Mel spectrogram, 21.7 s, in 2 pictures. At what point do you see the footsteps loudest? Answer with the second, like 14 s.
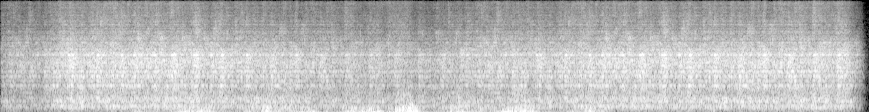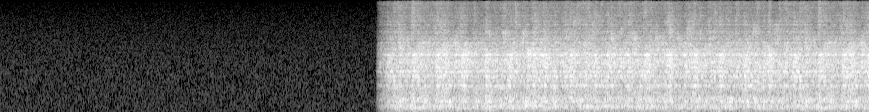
5 s.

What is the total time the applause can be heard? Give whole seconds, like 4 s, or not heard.
17 s.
